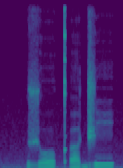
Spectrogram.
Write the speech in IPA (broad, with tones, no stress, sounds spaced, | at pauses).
ʒ o˧˥˧ kʼ ɐ˧ d͡ʒ i˥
